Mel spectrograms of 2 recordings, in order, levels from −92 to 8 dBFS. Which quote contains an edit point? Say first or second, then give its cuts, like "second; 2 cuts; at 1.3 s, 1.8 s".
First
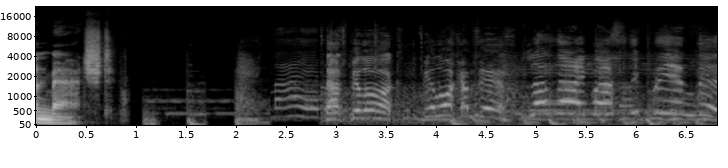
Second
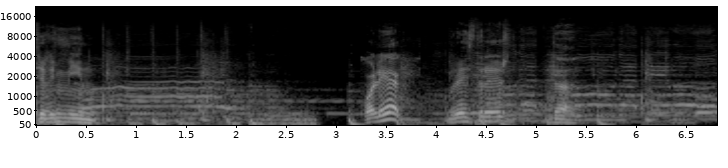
first; 1 cut; at 0.9 s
